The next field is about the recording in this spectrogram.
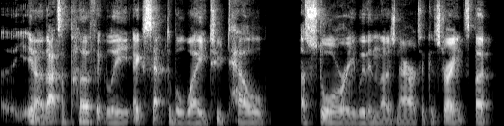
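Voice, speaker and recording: A man with a low-pitched voice talks as a podcast guest. He is reflective and analytical, building explanations step by step and softening his points with careful qualifications. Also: fairly even intonation, moderate pace. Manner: thoughtful, analytical, hedging. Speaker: podcast guest, audio drama writer. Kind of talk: reflective interview talk.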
